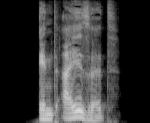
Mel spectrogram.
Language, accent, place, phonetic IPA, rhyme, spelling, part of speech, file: German, Germany, Berlin, [ɛntˈʔaɪ̯zət], -aɪ̯zət, enteiset, verb, De-enteiset.ogg
- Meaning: second-person plural subjunctive I of enteisen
